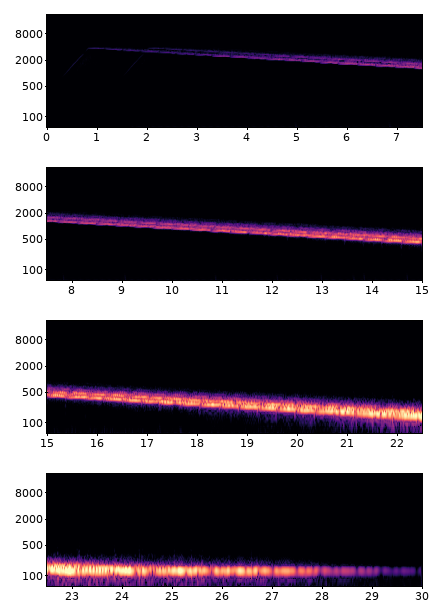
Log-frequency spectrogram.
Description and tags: synth space ship landing
landing, ship, space, synth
